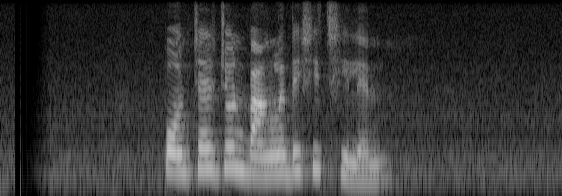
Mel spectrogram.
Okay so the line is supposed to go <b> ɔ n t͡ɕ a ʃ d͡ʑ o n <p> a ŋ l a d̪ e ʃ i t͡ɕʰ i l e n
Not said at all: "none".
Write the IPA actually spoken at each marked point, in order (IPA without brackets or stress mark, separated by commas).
p, b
